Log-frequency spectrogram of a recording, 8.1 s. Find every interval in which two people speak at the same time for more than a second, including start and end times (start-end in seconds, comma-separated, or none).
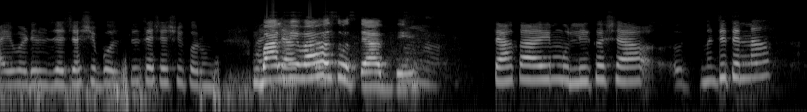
2.6-4.1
